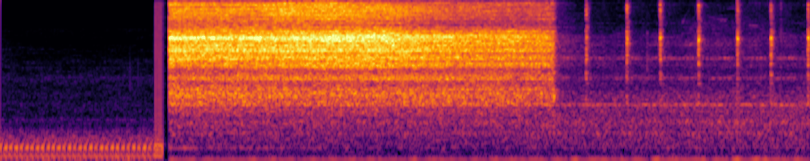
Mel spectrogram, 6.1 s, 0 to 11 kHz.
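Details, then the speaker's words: ELS 400 locomotive tied down on a wye, crew adding water, about 20 minutes: loud three-second air rush every 30 seconds, then faint ticking; cause unknown; 400 turned out not running. "Been sitting here now for about 20 minutes or so like this. Every 30 seconds that sound. What is it?"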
